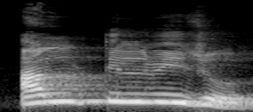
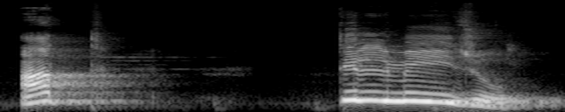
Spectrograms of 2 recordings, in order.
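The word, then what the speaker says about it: التلميذ: আঙ্গিকে হওয়া উচিত ছিল আল তিলমিজু, কিন্তু এমনটা হয় না। এটা উচ্চারণটা হবে এভাবে, এই লামের উচ্চারণটা হবে না, আত তিলমিজু।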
